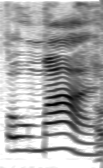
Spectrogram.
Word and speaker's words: homage: Homage. – Homage. Then just why is there an H? – Because it's French. – It should be O-M-A-G-E. – O-M-G, Chris.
